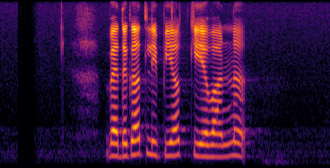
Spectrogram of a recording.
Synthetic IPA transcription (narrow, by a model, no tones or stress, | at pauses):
ʋæd̪əɡat̪lipijakːijəʋanːə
